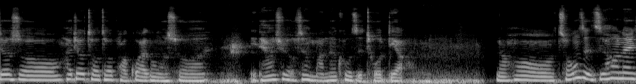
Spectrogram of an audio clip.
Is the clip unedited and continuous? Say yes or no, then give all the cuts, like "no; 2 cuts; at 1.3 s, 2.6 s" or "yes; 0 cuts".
yes; 0 cuts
